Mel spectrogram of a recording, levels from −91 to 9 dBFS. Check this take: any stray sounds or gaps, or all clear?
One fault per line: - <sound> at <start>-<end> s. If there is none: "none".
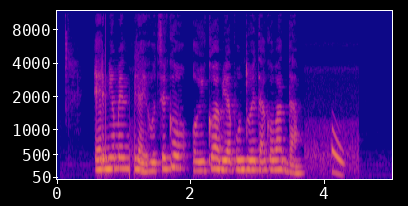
- dropout at 1.1-1.2 s
- chirp at 4.1-4.3 s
